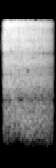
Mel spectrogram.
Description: animals insect rhinoceros beetle hiss single

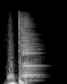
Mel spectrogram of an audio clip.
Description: impacts swoosh fast into metal thud hit clunk

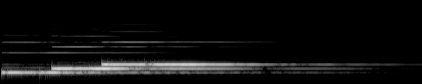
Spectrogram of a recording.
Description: public places annoucement tone reverberant

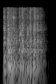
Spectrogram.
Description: clothes hanger metal wire drop wooden floor; household

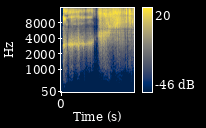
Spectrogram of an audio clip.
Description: Gore Squeeze Spurt

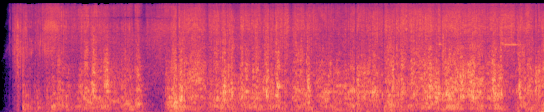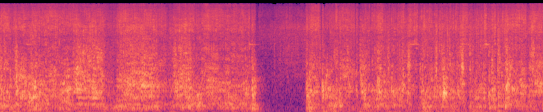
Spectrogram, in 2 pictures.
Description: transport boat kayak wash down spray with hose

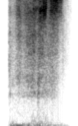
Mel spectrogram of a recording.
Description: household sweeping leaves broom single; zapsplat

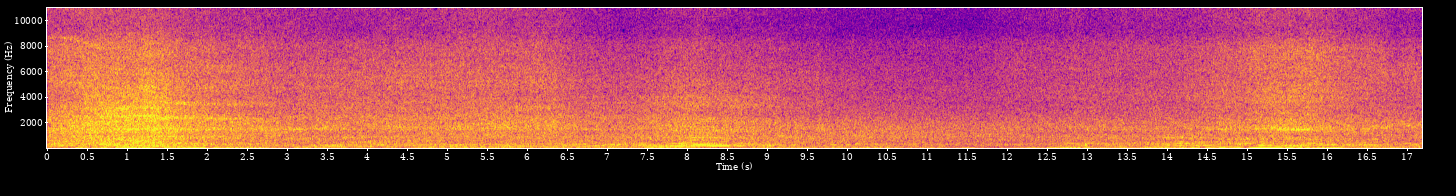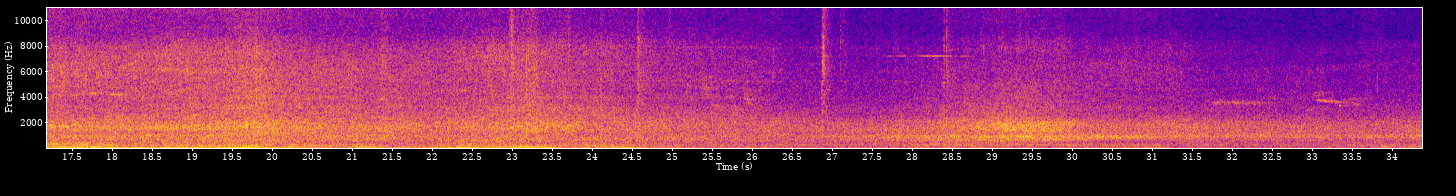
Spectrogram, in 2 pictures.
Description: transport traffic med town road

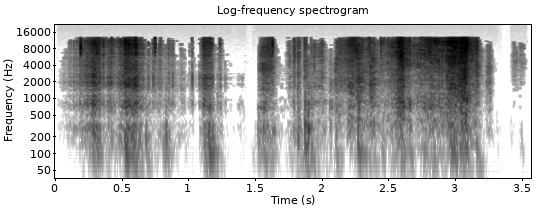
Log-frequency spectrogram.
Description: cardboard box small glossy skin rip; foley

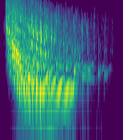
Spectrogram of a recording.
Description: multimedia game designed water movement

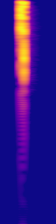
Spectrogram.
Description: toy loom band snap

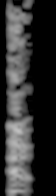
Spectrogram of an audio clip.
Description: human male single hiccup

